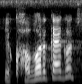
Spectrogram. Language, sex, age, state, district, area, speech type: Odia, male, 45-60, Odisha, Nuapada, rural, spontaneous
